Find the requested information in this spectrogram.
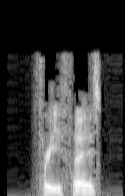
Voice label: "three-phase", English; adjectives

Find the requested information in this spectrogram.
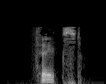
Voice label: "fixed", english; adjectives

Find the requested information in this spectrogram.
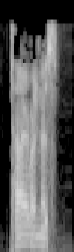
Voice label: "tyrannous", English; adjectives

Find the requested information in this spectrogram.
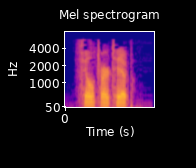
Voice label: "filter-tip", English; nouns

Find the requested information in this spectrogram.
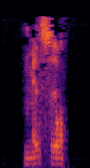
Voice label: "missile", English; nouns

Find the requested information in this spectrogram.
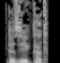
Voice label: "gesickert", German; adjectives

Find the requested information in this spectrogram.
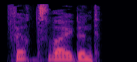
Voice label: "verzweigend", German; adjectives

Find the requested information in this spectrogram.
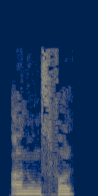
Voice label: "ahnungsvoll", german; adjectives

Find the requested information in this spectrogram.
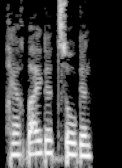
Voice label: "herbeigezogen", German; adjectives

